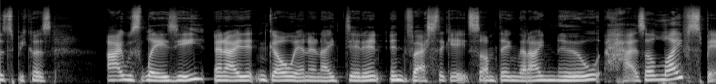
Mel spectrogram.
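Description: On a very clean recording with a silent background, a woman at medium pitch speaks in a flat monotone at a moderate pace. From Massachusetts, South Shore. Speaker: firearms industry marketing director and instructor. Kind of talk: casual interview. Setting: studio.

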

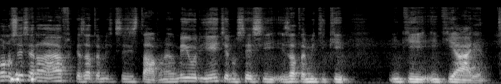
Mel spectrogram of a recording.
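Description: Lively intonation marks this man's speech. His voice is somewhat breathy. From Brazil. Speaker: podcast host. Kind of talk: interview.

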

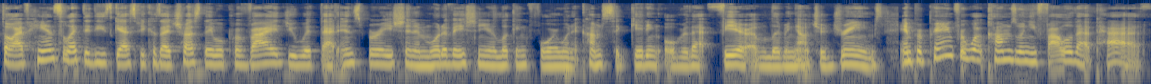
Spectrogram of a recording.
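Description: Lively intonation marks a woman's very deep, low voice. She talks at a fairly quick pace with hardly any pauses. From Springfield, Massachusetts. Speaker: podcast host and small business owner. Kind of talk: solo podcast monologue.

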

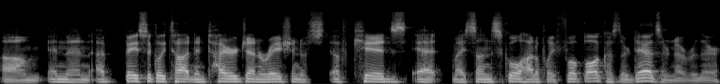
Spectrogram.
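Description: Against a quiet background, a man in a normal speaking voice talks at a fairly quick pace, medium in pitch with fairly even intonation. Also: hardly any pauses. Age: 40s. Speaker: entrepreneur. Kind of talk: casual chat.

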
